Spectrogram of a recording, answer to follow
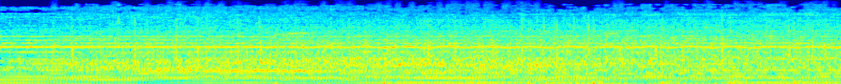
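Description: Live concert music: a male singer holds one long high note over band backing, the note wavering into vibrato about halfway through.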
